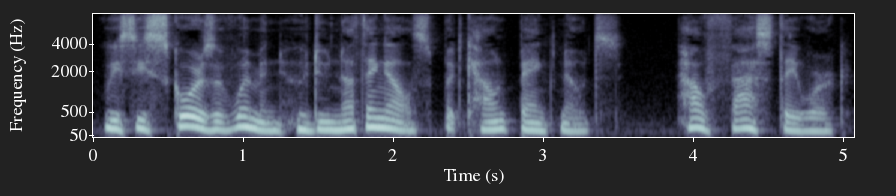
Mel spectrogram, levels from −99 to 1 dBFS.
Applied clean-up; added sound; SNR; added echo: none; none; none; none.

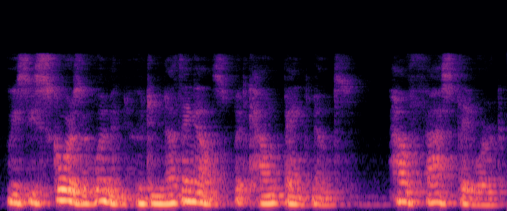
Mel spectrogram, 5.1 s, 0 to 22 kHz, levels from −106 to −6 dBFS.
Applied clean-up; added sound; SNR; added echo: none; none; none; reverberation time 0.6 s.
